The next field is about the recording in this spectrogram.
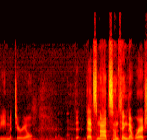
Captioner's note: laughing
